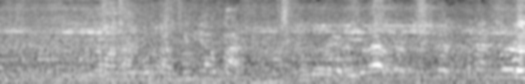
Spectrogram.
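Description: Voices talking nearby over street traffic, with the steady low rumble of CNG auto-rickshaw engines running at a rickshaw stand.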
